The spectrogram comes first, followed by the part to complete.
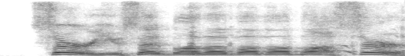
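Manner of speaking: very loud, high-pitched, military drill-style shouted reply. Imitating a woman answering an officer like a recruit in boot camp. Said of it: "She sounds like she's in boot camp".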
